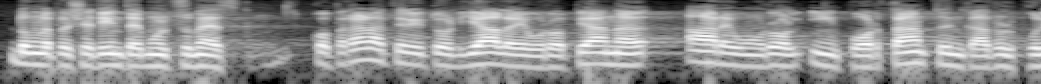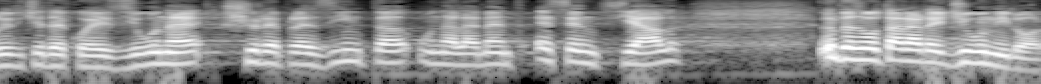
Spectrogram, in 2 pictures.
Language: Romanian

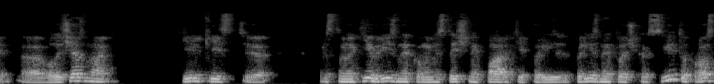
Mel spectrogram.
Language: Ukrainian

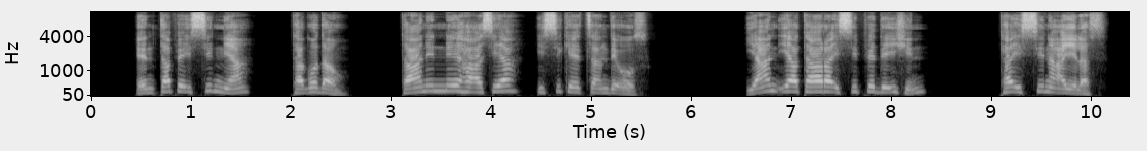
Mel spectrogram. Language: Gofa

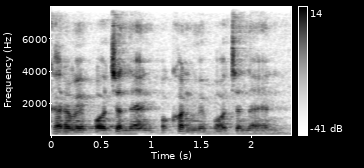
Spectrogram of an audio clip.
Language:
Sindhi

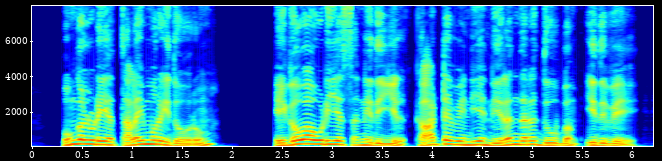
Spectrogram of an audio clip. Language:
Tamil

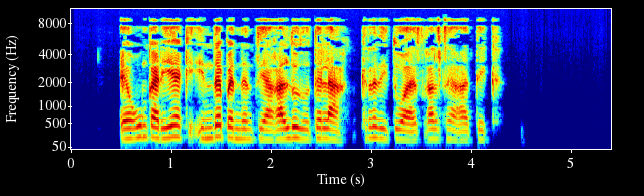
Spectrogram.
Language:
Basque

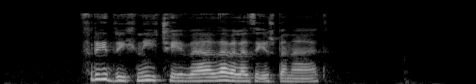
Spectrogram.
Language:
Hungarian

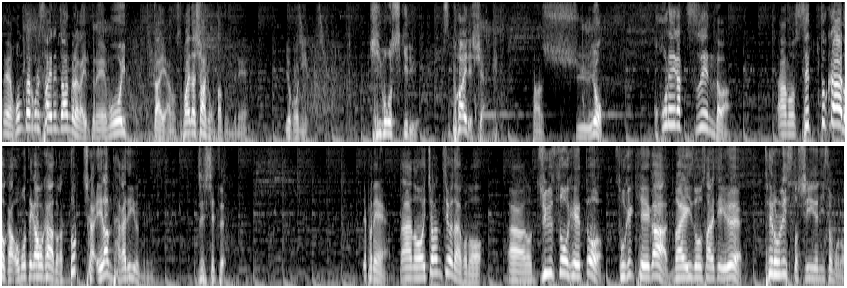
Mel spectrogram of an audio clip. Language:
Japanese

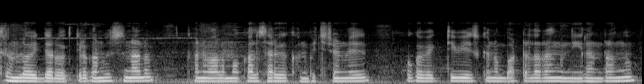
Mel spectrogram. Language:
Telugu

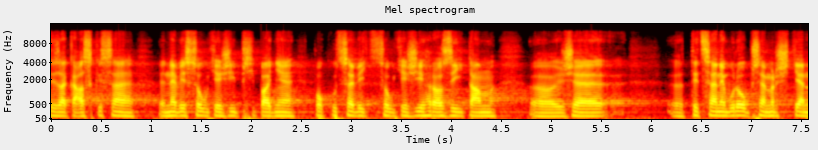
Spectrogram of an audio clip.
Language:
Czech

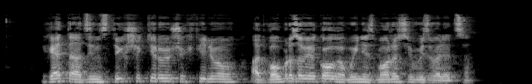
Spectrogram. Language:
Belarusian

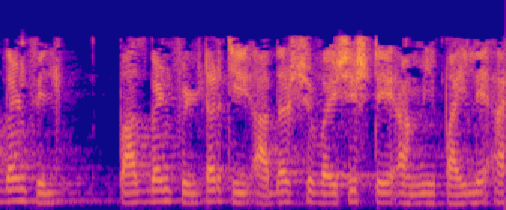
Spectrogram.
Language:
Marathi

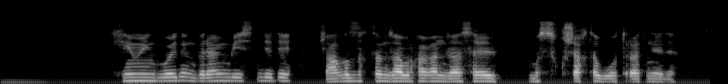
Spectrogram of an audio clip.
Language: Kazakh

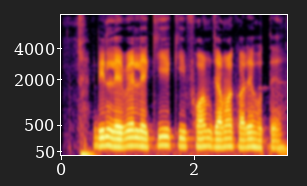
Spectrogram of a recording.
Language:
Magahi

